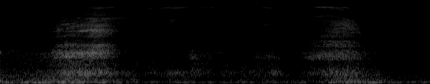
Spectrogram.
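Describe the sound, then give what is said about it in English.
A deep breath in and out during a guided breathing exercise, heard as two faint, airy swells of breath separated by a quieter pause. “So let's take that final deep breath in.”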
